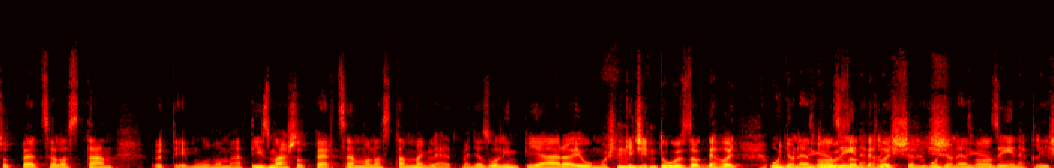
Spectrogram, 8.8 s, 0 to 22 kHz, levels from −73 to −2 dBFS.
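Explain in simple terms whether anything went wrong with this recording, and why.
From 6.77 s, after "túlzok de hogy ugyanez", a doubled audio track begins: a slightly quieter copy lags about 1.5 s, not fading like an echo, likely from a second capture.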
